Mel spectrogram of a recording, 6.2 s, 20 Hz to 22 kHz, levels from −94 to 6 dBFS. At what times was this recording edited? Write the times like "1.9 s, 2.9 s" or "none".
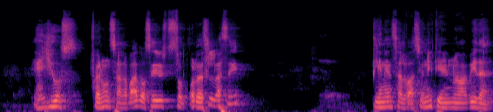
2.3 s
